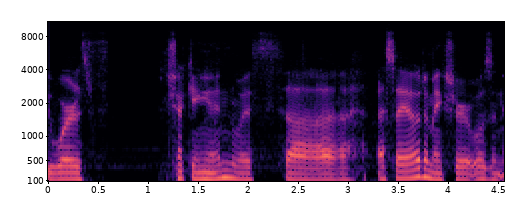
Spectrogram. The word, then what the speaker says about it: SAO: have to remember it it's s AO not Sao like it's spelled e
